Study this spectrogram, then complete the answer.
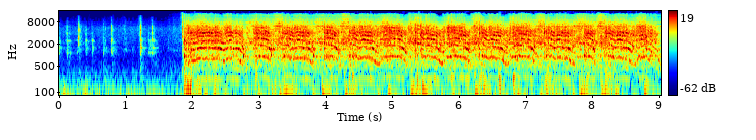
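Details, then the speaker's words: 1972 Plymouth Fury Sport III, sat about 10 years: after a short crank the engine catches and runs rough and uneven only on fuel poured in; suspected poor fuel delivery. "Let's put a little more fuel in there. Man, she kicked right off though."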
